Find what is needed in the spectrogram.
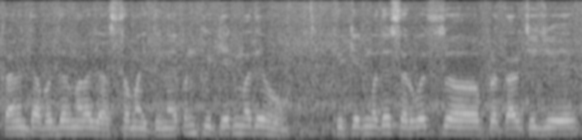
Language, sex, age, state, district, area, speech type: Marathi, male, 45-60, Maharashtra, Yavatmal, urban, spontaneous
